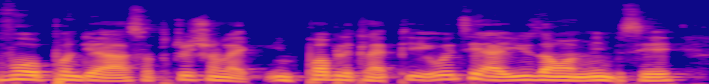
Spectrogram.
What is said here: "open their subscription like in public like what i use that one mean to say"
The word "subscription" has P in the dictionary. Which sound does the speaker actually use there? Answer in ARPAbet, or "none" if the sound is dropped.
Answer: none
